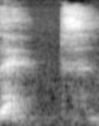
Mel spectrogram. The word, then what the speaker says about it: êtes: Vous êtes. Vous Same êtes. thing here. Notice that final S is not pronounced.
